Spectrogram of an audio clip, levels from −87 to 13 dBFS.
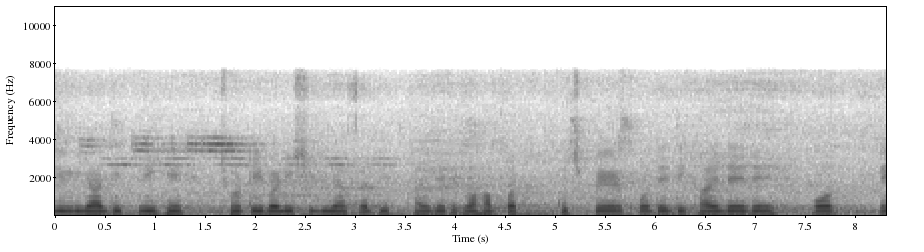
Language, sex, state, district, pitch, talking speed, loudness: Hindi, male, Chhattisgarh, Raigarh, 125 Hz, 160 wpm, -16 LUFS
